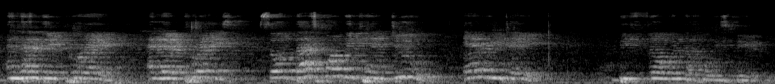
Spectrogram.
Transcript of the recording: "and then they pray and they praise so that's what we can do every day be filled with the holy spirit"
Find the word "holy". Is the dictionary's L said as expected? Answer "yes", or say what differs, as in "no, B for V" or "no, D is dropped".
yes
